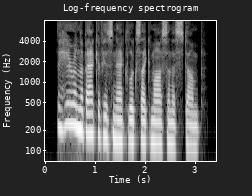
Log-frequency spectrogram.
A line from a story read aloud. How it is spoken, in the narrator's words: said Piera, dreamily, with complete lack of feeling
